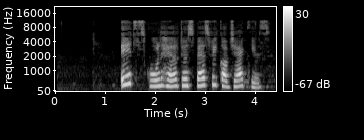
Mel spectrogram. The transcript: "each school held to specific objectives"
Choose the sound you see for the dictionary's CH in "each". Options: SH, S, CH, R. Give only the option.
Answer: S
